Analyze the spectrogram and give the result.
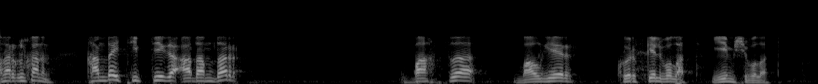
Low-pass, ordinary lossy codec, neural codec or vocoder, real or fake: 3.6 kHz; none; vocoder, 44.1 kHz, 80 mel bands, Vocos; fake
